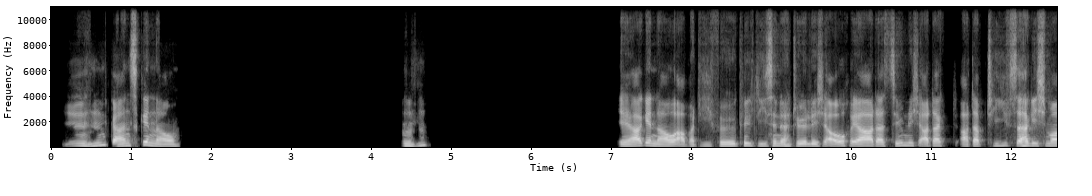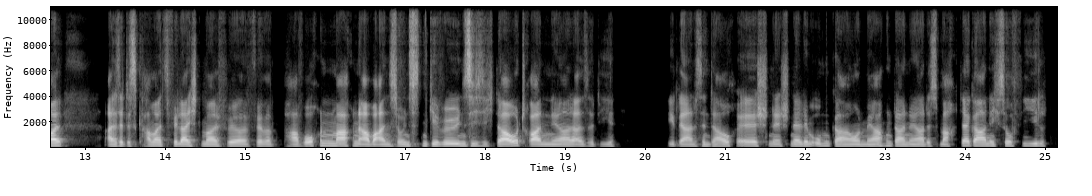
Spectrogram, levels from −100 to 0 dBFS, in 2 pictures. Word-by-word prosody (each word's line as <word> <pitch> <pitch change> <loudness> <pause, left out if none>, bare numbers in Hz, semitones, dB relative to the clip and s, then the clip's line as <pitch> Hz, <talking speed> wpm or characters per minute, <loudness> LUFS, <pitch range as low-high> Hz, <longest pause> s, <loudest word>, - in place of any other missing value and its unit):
Mhm. 165 +5 -5
Ganz 150 +5 +3
genau. 140 -11 +2 2.8
Mhm. 160 +5 -6 2.4
Ja, 140 +3 +5
genau. 150 -5 +3
Aber 135 -1 +1
die 135 +1 -14
Vögel, 145 +5 -1
die 150 -1 -9
sind 160 +3 -1
natürlich 150 0 0
auch, 165 0 +4
ja, 155 +1 +6
da 150 -1 +4
ziemlich 180 +5 -4
adak 165 -1 +2 0.2
adaptiv, 160 +4 -2
sag 165 -2 +5
ich 165 -1 0
mal. 160 -1 +6 0.5
Also, 135 +2 0
das 140 -1 -6
kann 130 +3 -5
man 155 - +3
jetzt 150 0 -7
vielleicht 145 -1 0
mal 145 -2 0
für 135 0 -1
für 135 +1 -7
'n 130 - -14
paar 130 0 -4
Wochen 160 +5 -1
machen, 150 -1 +2
aber 130 -1 +3
ansonsten 135 +3 -2
gewöhnen 150 +2 0
sie 155 +1 +1
sich 145 0 -12
da 135 -2 +6
auch 155 - +6
dran, 130 -2 +1
ja? 135 +2 -2
Also 130 -1 -3
die 135 +1 -14 0.7
die 130 - -10
lernen 130 0 -1
sind 135 +1 -10
da 130 -2 -2
auch, 135 +3 -2
äh, 150 0 -1
schne 145 0 -6
schnell 145 +1 -4
im 155 - -2
Umgang 135 -4 -3
und 130 -1 -3
merken 140 +5 -4
dann, 140 -1 -1
ja, 135 +2 -2
das 135 +1 -10
macht 130 -1 -6
ja 170 -1 +2
gar 150 -2 +2
nicht 150 -1 -7
so 155 - -2
viel, 155 +1 -9
145 Hz, 155 wpm, -24 LUFS, 135-155 Hz, 2.8 s, ja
